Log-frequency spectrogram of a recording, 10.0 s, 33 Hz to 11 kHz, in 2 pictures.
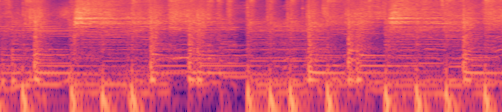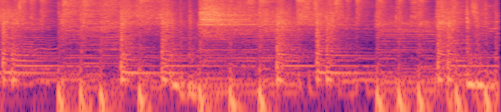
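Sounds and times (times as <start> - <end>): guitar and bass backing track: 0.0 - 10.0
rock drum kit played hard: 0.0 - 10.0.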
